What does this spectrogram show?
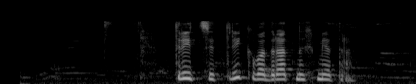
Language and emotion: Russian, neutral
